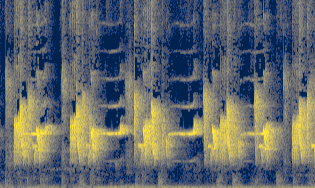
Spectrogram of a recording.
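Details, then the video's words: Flowerpecker trained at home, singing a steady series of high buzzy downward sweeps, each ending in a fine whistled tail, repeated about once per second over several seconds. "Dợt Sâu Đầu Đỏ Tại Nhà"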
